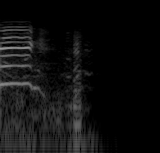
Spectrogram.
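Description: A woman's high-pitched, excited squeal, held on one pitch and ending about half a second in. After a faint trailing sound the audio cuts to dead silence.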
